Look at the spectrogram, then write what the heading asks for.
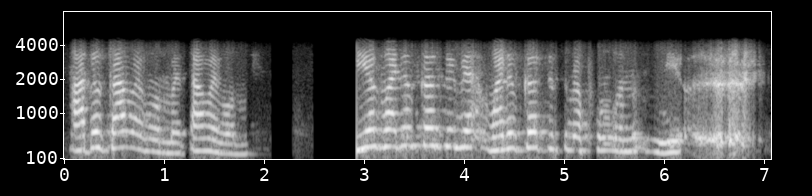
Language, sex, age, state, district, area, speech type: Kashmiri, female, 30-45, Jammu and Kashmir, Ganderbal, rural, conversation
